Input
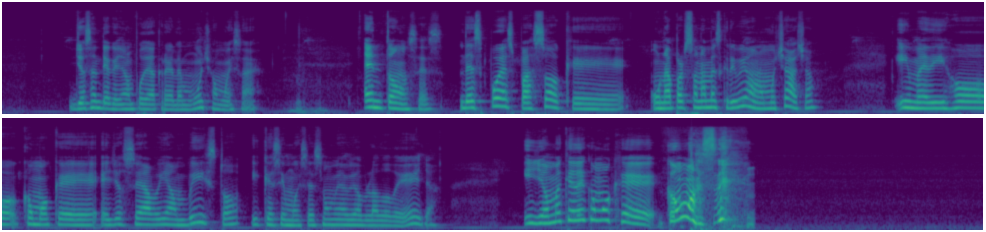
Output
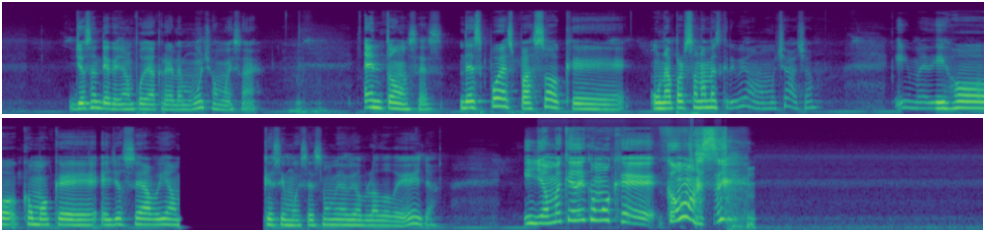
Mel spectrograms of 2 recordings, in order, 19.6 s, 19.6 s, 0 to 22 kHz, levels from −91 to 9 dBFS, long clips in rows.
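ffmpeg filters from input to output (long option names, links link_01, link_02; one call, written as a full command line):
ffmpeg -i in.wav -filter_complex "[0:a]asplit=3[link_01][link_02][link_03];[link_01]afade=type=out:start_time=7.14:duration=0.02[link_04];[link_02]acompressor=threshold=-41dB:ratio=16:attack=3.2:release=140:knee=1:detection=peak,afade=type=in:start_time=7.14:duration=0.02,afade=type=out:start_time=9.33:duration=0.02[link_05];[link_03]afade=type=in:start_time=9.33:duration=0.02[link_06];[link_04][link_05][link_06]amix=inputs=3:normalize=0,asplit=3[link_07][link_08][link_09];[link_07]afade=type=out:start_time=15.16:duration=0.02[link_10];[link_08]aemphasis=mode=production:type=riaa,afade=type=in:start_time=15.16:duration=0.02,afade=type=out:start_time=17.05:duration=0.02[link_11];[link_09]afade=type=in:start_time=17.05:duration=0.02[link_12];[link_10][link_11][link_12]amix=inputs=3:normalize=0,asplit=3[link_13][link_14][link_15];[link_13]atrim=end=11.59,asetpts=PTS-STARTPTS,afade=type=out:start_time=11.586:duration=0.004:curve=hsin[link_16];[link_14]atrim=start=11.59:end=12.43,asetpts=PTS-STARTPTS,volume=0[link_17];[link_15]atrim=start=12.43,asetpts=PTS-STARTPTS,afade=type=in:duration=0.004:curve=hsin[link_18];[link_16][link_17][link_18]concat=n=3:v=0:a=1,equalizer=frequency=100:width_type=o:width=0.33:gain=8,equalizer=frequency=400:width_type=o:width=0.33:gain=9,equalizer=frequency=2000:width_type=o:width=0.33:gain=11,equalizer=frequency=5000:width_type=o:width=0.33:gain=10,alimiter=level_in=15.5dB:limit=-1dB:release=50:level=0:latency=1,volume=-1dB" out.wav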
